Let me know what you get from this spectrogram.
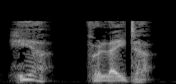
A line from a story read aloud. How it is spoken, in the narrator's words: whispers to Lisa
